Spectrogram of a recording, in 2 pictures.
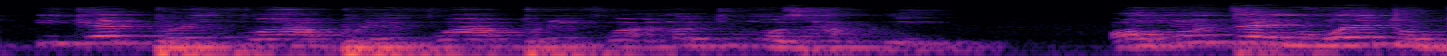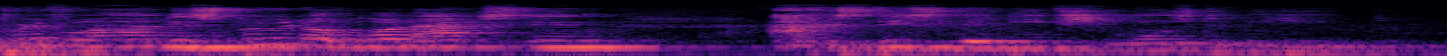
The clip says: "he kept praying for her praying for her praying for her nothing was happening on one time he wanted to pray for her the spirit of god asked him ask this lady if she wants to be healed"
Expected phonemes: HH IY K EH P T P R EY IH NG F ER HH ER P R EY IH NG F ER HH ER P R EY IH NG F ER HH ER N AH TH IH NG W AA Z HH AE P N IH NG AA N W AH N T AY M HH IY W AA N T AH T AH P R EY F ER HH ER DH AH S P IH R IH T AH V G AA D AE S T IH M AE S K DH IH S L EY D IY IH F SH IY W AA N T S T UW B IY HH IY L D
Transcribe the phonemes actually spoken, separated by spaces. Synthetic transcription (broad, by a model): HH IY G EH T P R EY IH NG F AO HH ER P R EY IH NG F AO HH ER P R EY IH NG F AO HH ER N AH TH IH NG W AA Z HH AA P N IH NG AA N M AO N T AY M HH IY W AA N T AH P R EY F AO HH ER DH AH S P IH R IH T AH V G AA D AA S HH IH M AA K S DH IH S L EY D IY F SH IY W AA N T S T UW B IY HH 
